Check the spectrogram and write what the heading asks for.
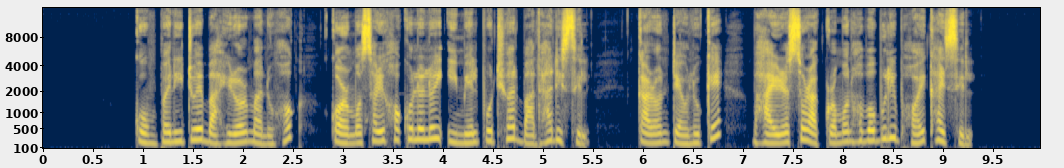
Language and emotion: Assamese, fearful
